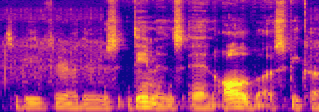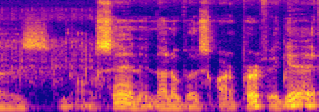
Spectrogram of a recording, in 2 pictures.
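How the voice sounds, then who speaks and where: Noticeable background noise around a man's fairly slow, fairly low-pitched speech. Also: ordinary pitch variation, big swings in loudness. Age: 30s. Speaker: spiritual content creator. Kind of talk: live stream chat reading comments. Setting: live stream. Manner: stumbling over words.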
